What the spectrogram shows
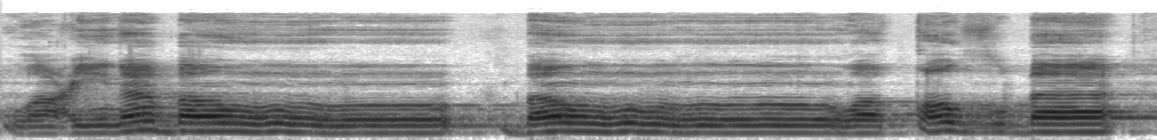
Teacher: عین کو حلق سے ادا کریں گے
